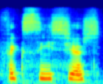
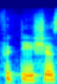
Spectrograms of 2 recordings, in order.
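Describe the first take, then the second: First: The middle of the word sounds like 'ks'. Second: The middle of the word sounds like 'kt'. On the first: The speaker calls it wrong. "It's not a फिक्सिशियस assets" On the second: The speaker calls it right. "It's a फिक्टिशियस"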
